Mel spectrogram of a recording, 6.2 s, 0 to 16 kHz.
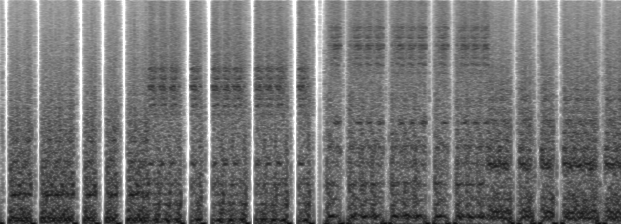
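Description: Heavily distorted, clipped audio of a 'Preview 2' effects edit: loud, harsh noise with faint music under it, cut by many brief dropouts, several a second.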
